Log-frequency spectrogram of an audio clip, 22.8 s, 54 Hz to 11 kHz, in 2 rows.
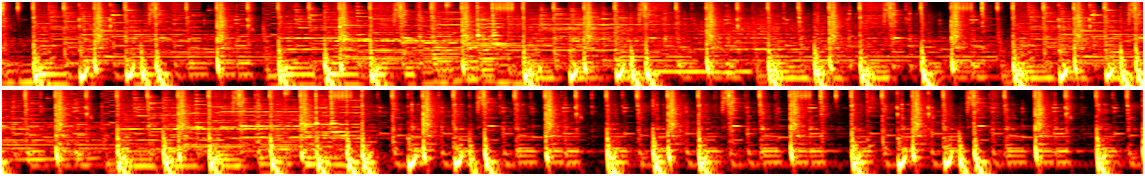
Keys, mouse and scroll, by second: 1.0 right click, 1.8 click, 2.1 z, 2.4 click, 2.5 space, 2.6 click, 5.1 shift+click, 6.5 click, 8.9-11.6 typing, 9.2 click, 9.6 click, 10.0 click, 10.3 click, 10.7 click, 10.9 click, 11.5 click, 13.3 scroll up 1, 15.1 click, 15.7 right click, 17.0 click, 17.8 right click, 20.7 right click, 21.8-22.8 drag.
